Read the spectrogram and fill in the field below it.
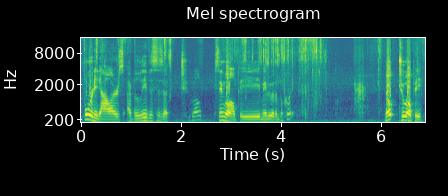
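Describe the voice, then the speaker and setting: A man's voice: mid-range voice, moderate pace. Laid-back man pricing records aloud. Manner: relaxed, quoting prices offhand. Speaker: record store host. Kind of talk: casual show-and-tell.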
